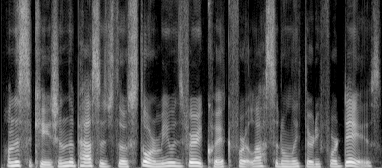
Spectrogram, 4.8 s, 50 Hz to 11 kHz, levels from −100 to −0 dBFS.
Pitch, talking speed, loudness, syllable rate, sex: 190 Hz, 215 wpm, -18 LUFS, 5.5 syllables/s, female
